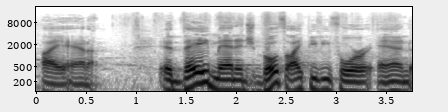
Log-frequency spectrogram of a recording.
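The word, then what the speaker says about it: IANA: numbers Authority or IAA usually just pronounced Ayana they manage both ipv4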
